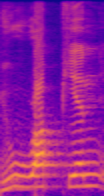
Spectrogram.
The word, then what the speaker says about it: European: 그 다음에 E로 시작한 European, Europe 이렇게죠. E는 원래 모음이잖아요. 근데 발음이 U로 된단 말이에요.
